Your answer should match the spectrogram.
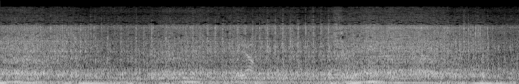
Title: connecting rod, spun bearing or something else? what can be done to fix this?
